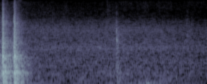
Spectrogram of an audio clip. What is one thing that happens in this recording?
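A fire crackles in a fireplace.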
